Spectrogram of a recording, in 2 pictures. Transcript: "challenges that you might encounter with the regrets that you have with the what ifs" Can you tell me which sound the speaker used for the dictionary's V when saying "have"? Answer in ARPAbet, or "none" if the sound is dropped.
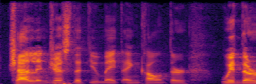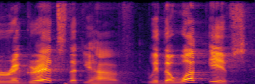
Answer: V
